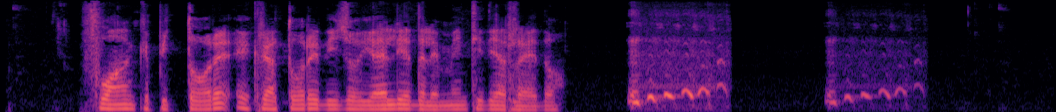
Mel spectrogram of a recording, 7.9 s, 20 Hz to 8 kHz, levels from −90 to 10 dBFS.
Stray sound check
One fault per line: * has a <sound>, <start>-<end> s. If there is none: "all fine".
* has a laugh, 4.7-5.5 s
* has a laugh, 6.2-7.0 s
